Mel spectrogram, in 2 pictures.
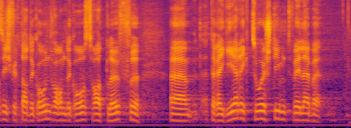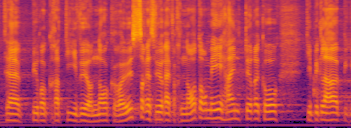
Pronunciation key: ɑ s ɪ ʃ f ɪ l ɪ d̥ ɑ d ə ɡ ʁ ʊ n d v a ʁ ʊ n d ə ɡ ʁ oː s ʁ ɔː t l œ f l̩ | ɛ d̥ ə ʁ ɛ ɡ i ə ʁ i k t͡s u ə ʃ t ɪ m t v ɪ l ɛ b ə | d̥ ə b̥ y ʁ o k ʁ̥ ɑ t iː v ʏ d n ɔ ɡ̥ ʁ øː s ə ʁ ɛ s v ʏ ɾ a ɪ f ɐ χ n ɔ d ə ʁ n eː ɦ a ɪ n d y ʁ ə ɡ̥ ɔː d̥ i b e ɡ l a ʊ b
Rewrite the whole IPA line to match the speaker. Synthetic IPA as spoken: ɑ s ɪ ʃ f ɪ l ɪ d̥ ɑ d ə ɡ ʁ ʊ n d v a ʁ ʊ m d ə ɡ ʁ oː s ʁ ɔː t l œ f l̩ | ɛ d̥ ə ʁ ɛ ɡ i ə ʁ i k t͡s u ə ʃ t ɪ m t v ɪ l ɛ b ə | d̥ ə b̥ y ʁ o k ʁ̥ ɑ t iː v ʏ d n ɔ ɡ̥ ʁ øː s ə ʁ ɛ s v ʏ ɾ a ɪ f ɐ χ n ɔ d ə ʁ m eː ɦ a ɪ n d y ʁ ə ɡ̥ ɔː d̥ i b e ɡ l a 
